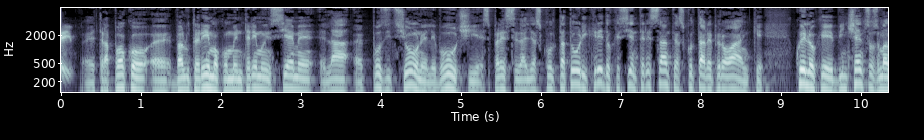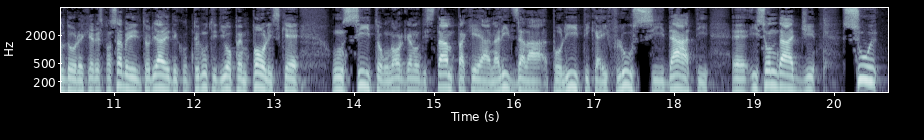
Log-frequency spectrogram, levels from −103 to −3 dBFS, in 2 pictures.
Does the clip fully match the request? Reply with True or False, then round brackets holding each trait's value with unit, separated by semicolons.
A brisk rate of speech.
False (160 wpm)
